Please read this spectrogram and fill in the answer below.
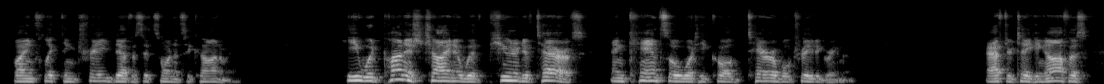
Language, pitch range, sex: English, 135-170 Hz, male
